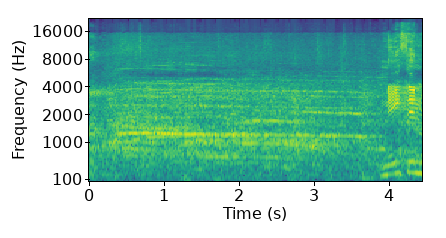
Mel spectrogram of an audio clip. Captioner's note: attendees cheering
